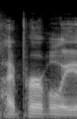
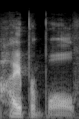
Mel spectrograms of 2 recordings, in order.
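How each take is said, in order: First: The word ends with an extra syllable after 'bo'. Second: The word ends like 'bowl', as in sports.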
